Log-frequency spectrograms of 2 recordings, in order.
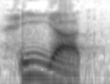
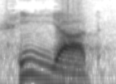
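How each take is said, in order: No difference in how they are said.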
